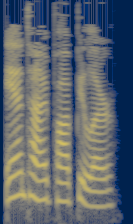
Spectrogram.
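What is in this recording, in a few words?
"antipopular", British English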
